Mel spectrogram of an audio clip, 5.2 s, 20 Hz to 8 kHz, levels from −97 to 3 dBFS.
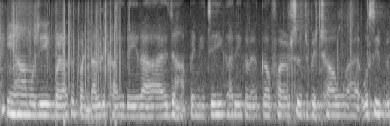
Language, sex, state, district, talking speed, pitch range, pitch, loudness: Hindi, female, Maharashtra, Mumbai Suburban, 255 wpm, 195-210 Hz, 200 Hz, -19 LUFS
